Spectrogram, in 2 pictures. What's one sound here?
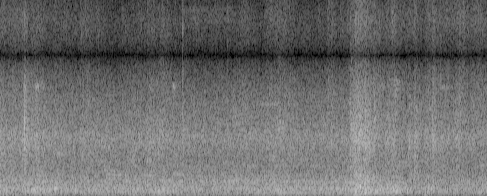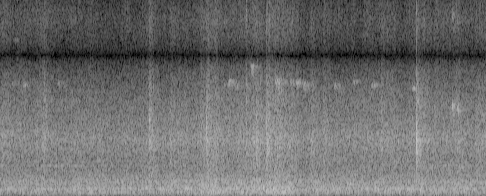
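Tyres roll on asphalt with a steady rushing noise.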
